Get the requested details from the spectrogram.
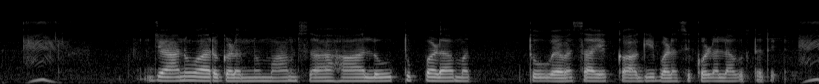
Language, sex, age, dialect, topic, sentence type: Kannada, female, 31-35, Mysore Kannada, agriculture, statement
